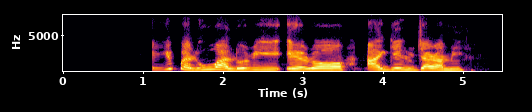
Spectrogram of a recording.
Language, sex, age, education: Yoruba, female, 15-29, tertiary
